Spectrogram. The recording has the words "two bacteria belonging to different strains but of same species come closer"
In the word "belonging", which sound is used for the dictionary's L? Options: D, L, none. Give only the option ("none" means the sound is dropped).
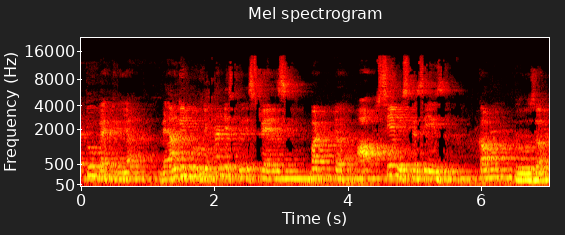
none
